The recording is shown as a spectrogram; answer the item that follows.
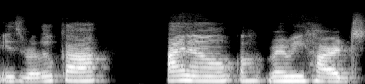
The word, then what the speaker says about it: Raluca: I want to introduce myself my name is reluca I know a very hard name to to pronounce but bear with me you can also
